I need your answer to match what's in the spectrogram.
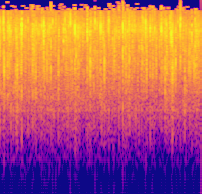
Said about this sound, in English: Let me see if I can find a deep fry sound.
